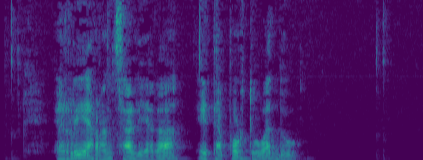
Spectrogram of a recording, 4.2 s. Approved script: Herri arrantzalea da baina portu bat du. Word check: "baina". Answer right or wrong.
wrong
